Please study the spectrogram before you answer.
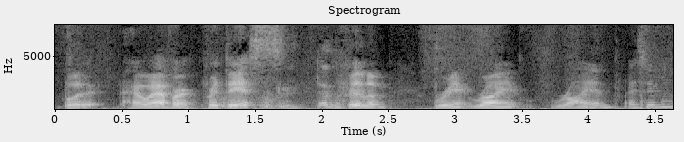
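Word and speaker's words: Rian: But however, for this film, Ryan, I assume his name is Ryan? I want to say Reen because that's how it's spelled, but I think it's Ryan Johnson revealed that Fisher helped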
